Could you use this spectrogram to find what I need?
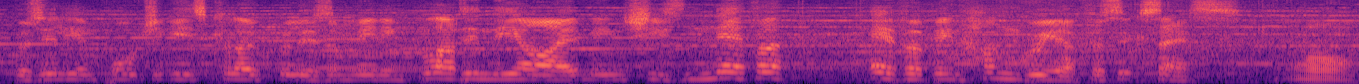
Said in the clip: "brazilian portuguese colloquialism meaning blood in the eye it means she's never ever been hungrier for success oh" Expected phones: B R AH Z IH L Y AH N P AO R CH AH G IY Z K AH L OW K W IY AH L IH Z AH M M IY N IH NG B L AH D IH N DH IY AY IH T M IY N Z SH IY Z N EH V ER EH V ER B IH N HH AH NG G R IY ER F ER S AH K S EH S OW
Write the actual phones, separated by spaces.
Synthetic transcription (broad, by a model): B R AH Z IH L Y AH N P AO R CH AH G IY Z K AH L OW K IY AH L IH Z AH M M IY N IH NG B L AH D IH N DH IY AY IH T M IY N Z SH IY Z N EH V ER EH V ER B IH N HH AH NG G R IY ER F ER S AH K S EH S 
